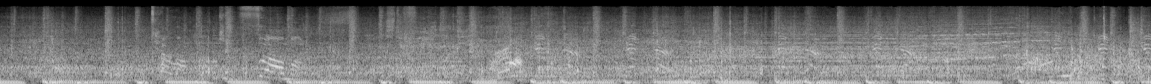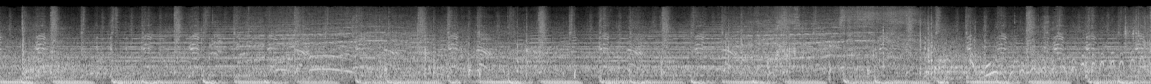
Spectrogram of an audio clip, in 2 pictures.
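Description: Hip-hop instrumental beat with a heavy, evenly repeating bass line, over a skateboard on a concrete floor: the wheels rolling and sharp clacks as the board pops and lands.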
